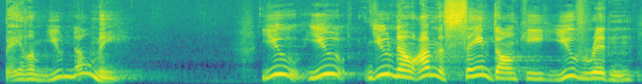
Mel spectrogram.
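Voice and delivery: a storybook donkey begging its master to understand. A narrator's reading. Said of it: "And the donkey says".

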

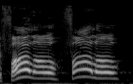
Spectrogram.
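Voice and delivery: high ringing call of follow; shepherd calling his sheep. Retold or imitated. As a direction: call the flock loudly. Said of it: "would say".

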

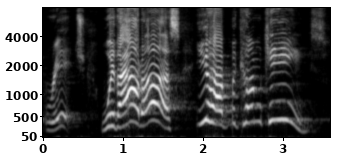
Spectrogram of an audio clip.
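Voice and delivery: loud mock acclaim, building to a high cry; sarcastic. Paul chiding the self-satisfied church at Corinth, loudly sarcastic. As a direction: hail them with ringing, exaggerated sarcasm. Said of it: "just sarcastic".

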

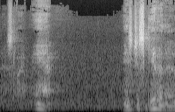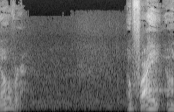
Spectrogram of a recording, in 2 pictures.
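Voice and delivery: whispered, deflated; soft unvoiced aside. Real, not acted. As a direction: breathe it out in disbelief. Whispered disappointment.

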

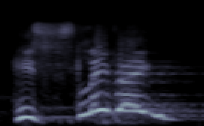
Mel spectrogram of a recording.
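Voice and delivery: high, drawn-out shout; exclaiming in disbelief. Acted. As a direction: stretch it out in high-pitched disbelief. Preacher exclaims over sleeping Jesus.

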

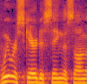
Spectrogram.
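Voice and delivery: normal talking voice

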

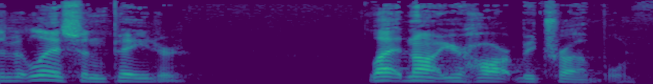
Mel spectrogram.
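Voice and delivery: low, soft, tender reassurance; hushed, loving consolation in retelling; same loving tone. Retold or imitated. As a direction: comfort a troubled friend gently, dropping low and quiet. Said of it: "with the same tone".

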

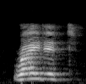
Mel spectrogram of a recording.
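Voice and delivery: high, loud desperate order; urgent command. Retold or imitated. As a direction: demand it urgently. Dying man's urgent order.

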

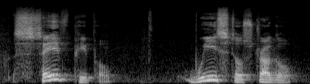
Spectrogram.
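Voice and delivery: ordinary talk

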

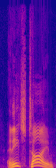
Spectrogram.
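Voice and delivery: usual speaking voice

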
